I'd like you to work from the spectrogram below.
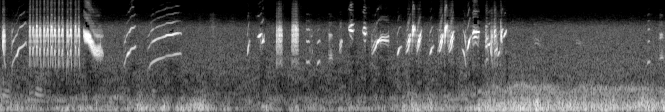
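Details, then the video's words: Adult European goldfinch (sharif) opening with a harsh buzzy note, then rising slurred whistles and a scattered series of sharp twittering chirps, with background noise toward the end. "تغريد حسون كهل (شارف)"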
